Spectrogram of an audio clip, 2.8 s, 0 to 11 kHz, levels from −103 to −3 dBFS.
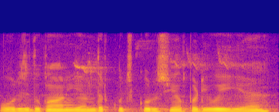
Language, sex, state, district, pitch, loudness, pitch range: Hindi, male, Uttar Pradesh, Shamli, 120 Hz, -15 LUFS, 115-120 Hz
